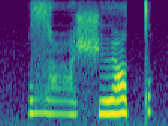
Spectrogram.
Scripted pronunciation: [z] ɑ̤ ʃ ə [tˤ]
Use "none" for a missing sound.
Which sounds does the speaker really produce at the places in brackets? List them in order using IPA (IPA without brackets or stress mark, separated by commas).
z, tˤ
